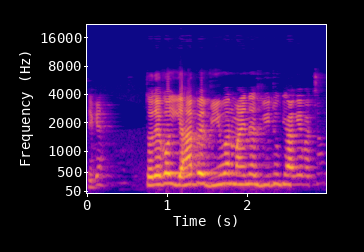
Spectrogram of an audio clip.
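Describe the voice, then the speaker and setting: A man teaching physics in an empty classroom, energetic and coaxing, mixing English terms into Hindi and pressing students to answer. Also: high voice, quick pace, lo-fi sound.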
